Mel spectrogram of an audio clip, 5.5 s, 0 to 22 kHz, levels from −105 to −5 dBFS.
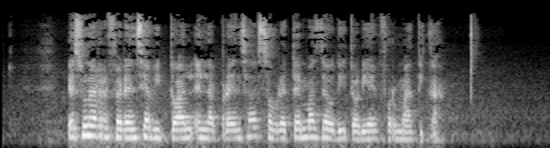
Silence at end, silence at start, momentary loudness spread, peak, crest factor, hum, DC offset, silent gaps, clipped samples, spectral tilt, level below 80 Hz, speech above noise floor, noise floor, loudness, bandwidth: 1.05 s; 0.7 s; 17 LU; 0 dBFS; 18 dB; none; under 0.1%; none; under 0.1%; -4.5 dB/octave; -58 dBFS; 45 dB; -62 dBFS; -17 LUFS; 16 kHz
